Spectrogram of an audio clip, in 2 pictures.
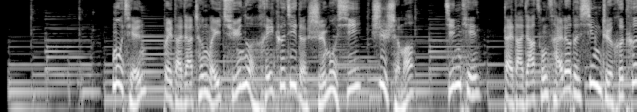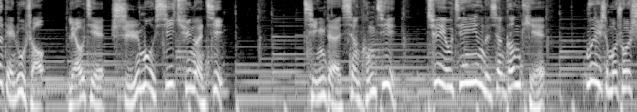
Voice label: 解说稳重; 石墨烯取暖器

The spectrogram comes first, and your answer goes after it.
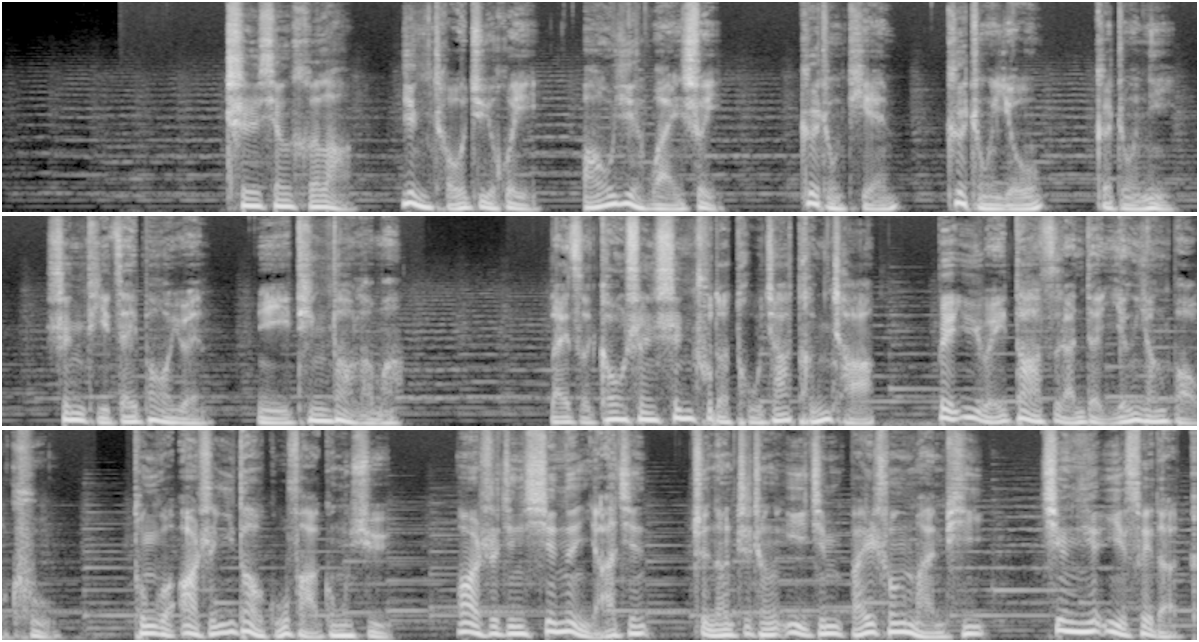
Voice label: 广告配音藤茶

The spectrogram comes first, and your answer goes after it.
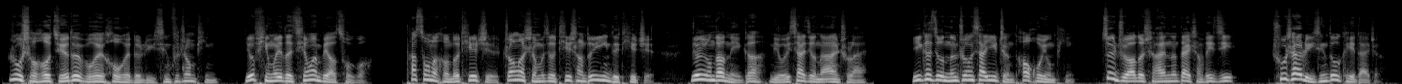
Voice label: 商品介绍短视频自然

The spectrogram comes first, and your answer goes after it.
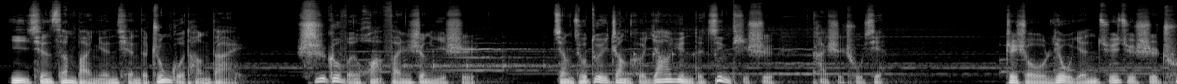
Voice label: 纪录片

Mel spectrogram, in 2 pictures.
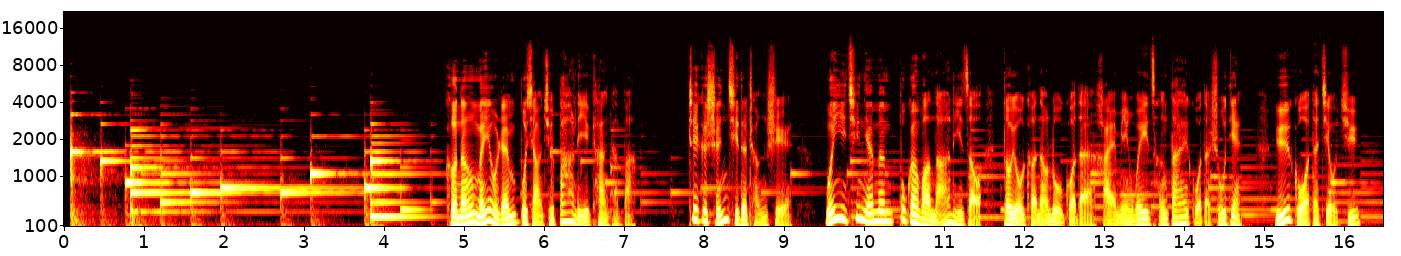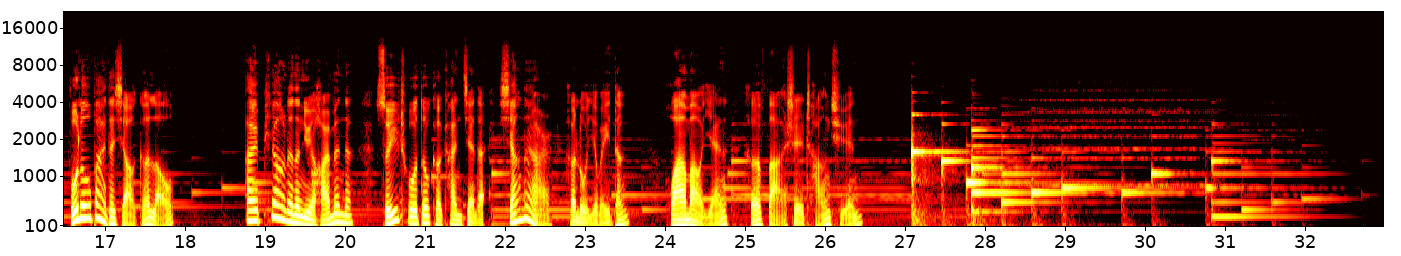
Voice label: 日常讲述风格配乐版

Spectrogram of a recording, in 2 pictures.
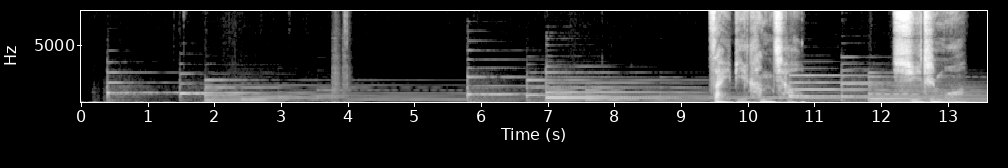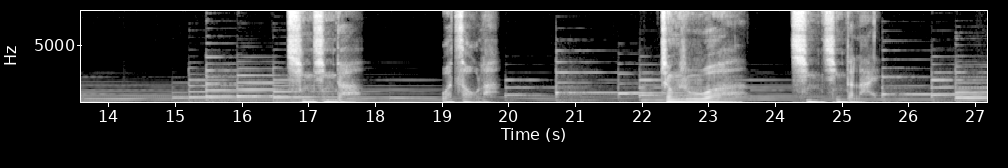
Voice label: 朗诵; 再别康桥

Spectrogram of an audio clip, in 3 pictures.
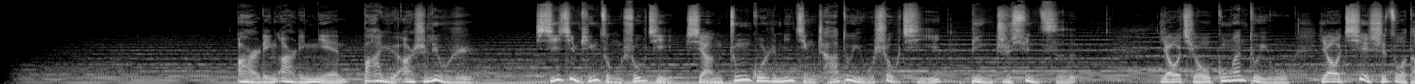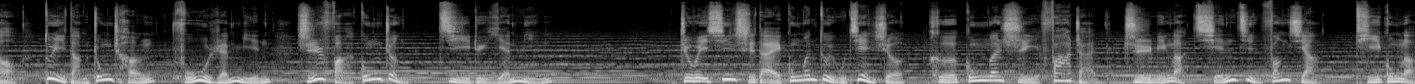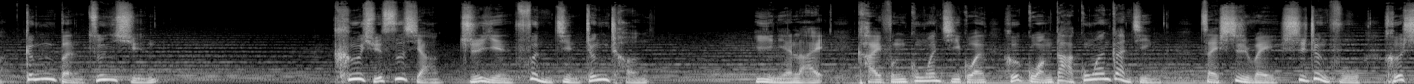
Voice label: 公安宣传片

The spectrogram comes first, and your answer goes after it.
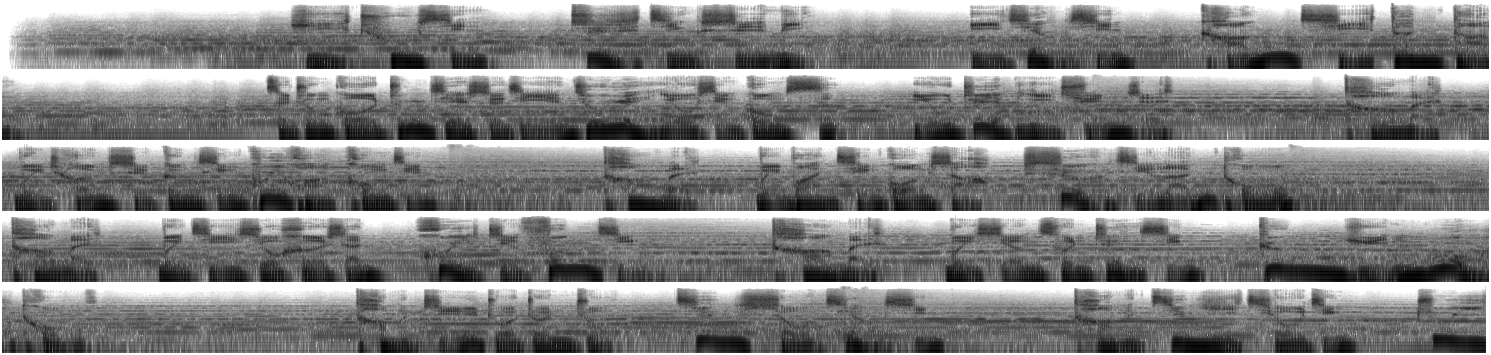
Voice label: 汇报类; 首届大国工匠颁奖礼

